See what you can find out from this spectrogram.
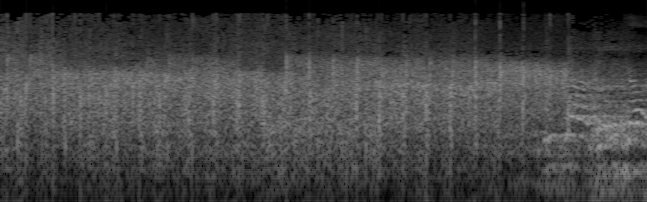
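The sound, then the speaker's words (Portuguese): A crowd claps steadily in sustained, dense applause, loud throughout, with many overlapping hand claps and no pauses. “Vamos bater palmas.”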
